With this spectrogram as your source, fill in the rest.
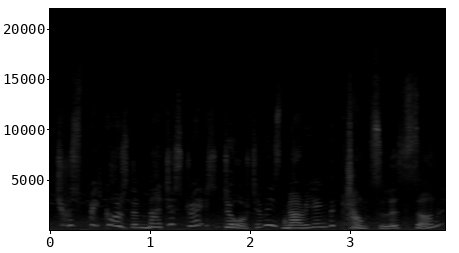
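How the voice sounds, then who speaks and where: A woman's voice: sits high, very animated, normal speed, a little hiss or hum. An actress playing an emotional, doting middle-aged mother in a cartoon. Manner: fussy, emotional.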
